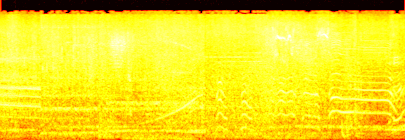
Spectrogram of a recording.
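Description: Anime fight soundtrack: a loud, rumbling crush of sand under dramatic music, with a voice crying out in wavering, rising and falling cries.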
